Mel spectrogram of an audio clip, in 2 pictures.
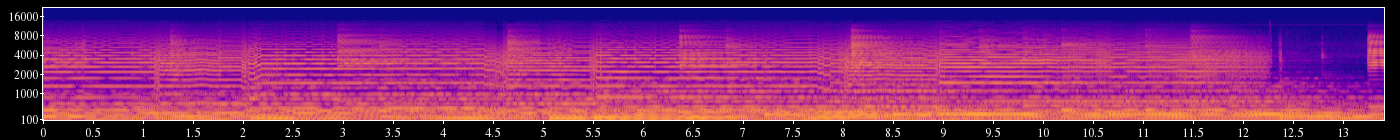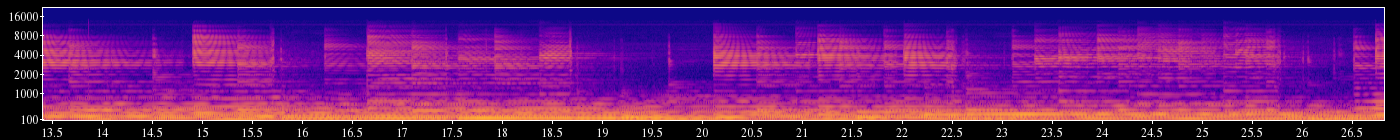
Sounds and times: Strum: 0.0s - 14.0s
Electric guitar: 0.0s - 26.8s.

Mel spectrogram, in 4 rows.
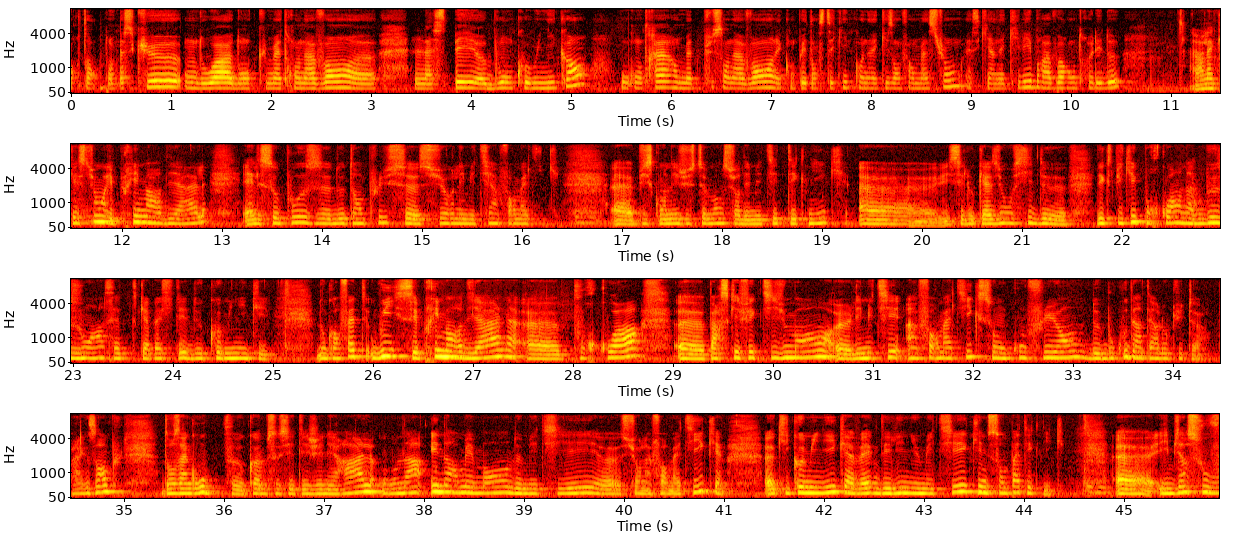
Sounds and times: Speech: 0.0s - 10.5s, 11.1s - 45.9s.

